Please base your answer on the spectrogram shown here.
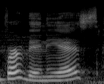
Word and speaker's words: Vervenius: The name of the brand is Vervenius and Vervenius is not only a fashion brand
